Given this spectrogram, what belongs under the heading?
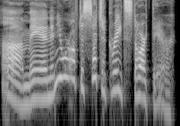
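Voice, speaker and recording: A woman voicing an upbeat, friendly young boy hero in an animated game, with a casual, good-natured, awkwardly diplomatic way of talking. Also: fairly high pitch, moderate pace, dry recording, studio quality, exaggerated voice. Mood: let down. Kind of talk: animated game cutscene acting.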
